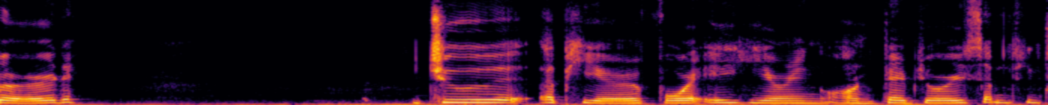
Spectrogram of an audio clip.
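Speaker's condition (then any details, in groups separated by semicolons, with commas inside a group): Cerebral palsy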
